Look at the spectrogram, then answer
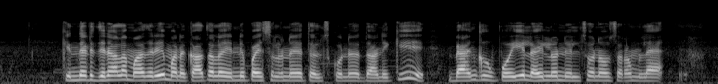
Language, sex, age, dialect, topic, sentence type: Telugu, male, 25-30, Southern, banking, statement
